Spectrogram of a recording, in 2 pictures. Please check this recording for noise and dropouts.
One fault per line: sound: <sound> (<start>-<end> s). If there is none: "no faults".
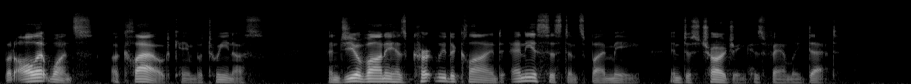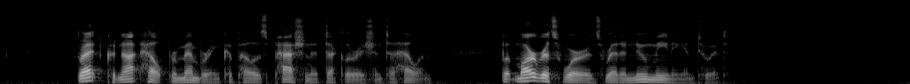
no faults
